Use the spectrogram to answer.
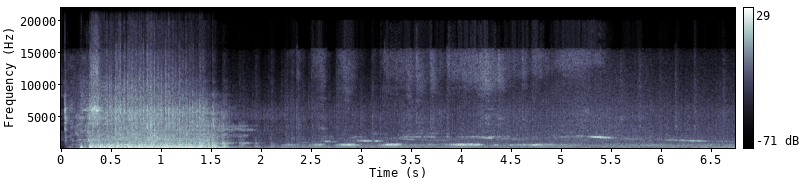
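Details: Vintage two-stroke snowmobile, first start of season after repair, fuel filter replaced (old one's stripped stud wouldn't tighten): fires with a loud burst of revs, then drops to a light, even idle with no stumbling; running fine.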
